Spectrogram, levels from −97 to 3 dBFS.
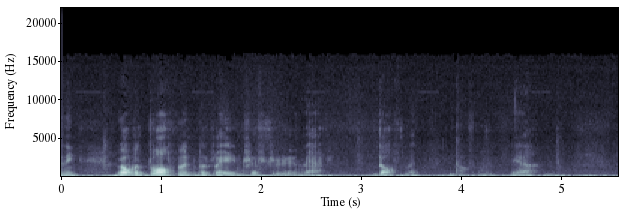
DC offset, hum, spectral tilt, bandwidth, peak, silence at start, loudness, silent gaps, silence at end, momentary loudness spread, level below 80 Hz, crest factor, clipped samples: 1%; none; -7 dB/octave; 7.4 kHz; -2 dBFS; 0 s; -26 LUFS; none; 0 s; 23 LU; -34 dBFS; 20 dB; under 0.1%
